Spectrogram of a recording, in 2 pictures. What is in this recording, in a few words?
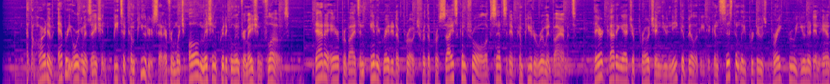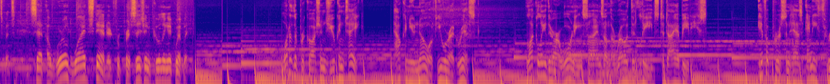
Narration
